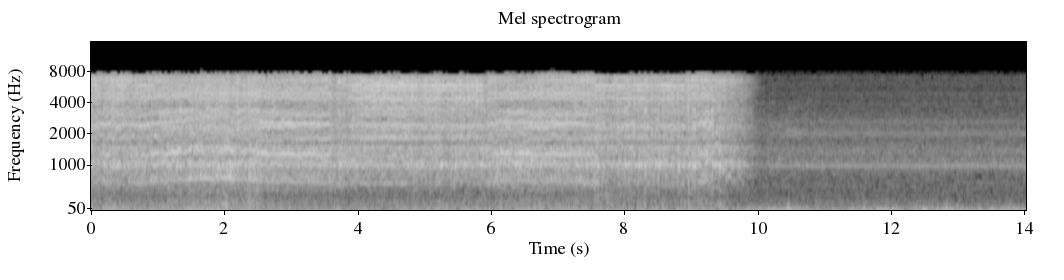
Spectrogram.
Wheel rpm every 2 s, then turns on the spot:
160, 160, 160, 160, 110, 0, 0.
none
